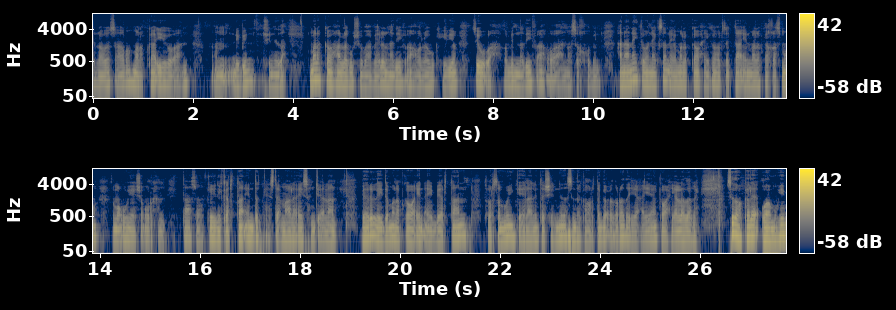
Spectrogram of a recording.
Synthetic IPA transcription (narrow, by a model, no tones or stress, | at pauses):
lɔːɣɐsa̰ːɾɔmɐlɐbkʰɐʔɪ̰jɐɣɔ̰ːʔaːn | nɖɪbɪnʃɪnɪðɐmɐlɐb̚kʰɐwɑħɑːlɐɣʊʃʊɣaːbɛːlɐlnɐðiːfɐ̰ɦɔːlɐɣʊkʰɛjðɪjɔsɪṵːʔɐhaɔmɪd̪nɐðiːfɐ̰ɦɔ̰ːʔaːnːɔːsɐχʊbɪnħɐnaːnɛjnt̪ʰɐwɐnaːɡsɐnɛːmɐlɐb̚kʰɐwɑħɑjkʰɐɦɔrsɐɡt̪ʰa̰ːʔɪ̰nmɐlɐb̚kʰɐqɑsmɔʔɐmɐ̰ʔʊjɛːʃɔ̰ʔʊrħant̪ʰaːsɔːkʰɛːnɪkʰɐrt̪ʰɐʔɪnd̪ɐd̪kʰɐɪst̪ʰɪʕmaːlɛʔɛjsɐnt͡ʃɛʕlaːnb̥ɛːɾɐlɛjd̪ɐmɐlɐbkʰɐwɑ̰ːʔɪ̰nɛjbɛːrt̪ʰaːnfɐrsɐmɔːjɪŋkʰɐ̰ʔɪ̰laːlɪnt̪ʰɐʃɪd̪nɪðɐsɪðɐkʰɐhɔrt̪ʰɐɡɐ̰ʕʊ̰ðʊ̰ɾɐðɐʔḭjɞʕɑjaːŋkʰɐwɑħjɐlɐðɐlɛhsɪðɔːkʰɐlɛwɑːmʊɦiːm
